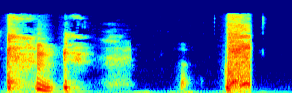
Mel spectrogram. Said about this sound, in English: I muted it right at the last cough.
